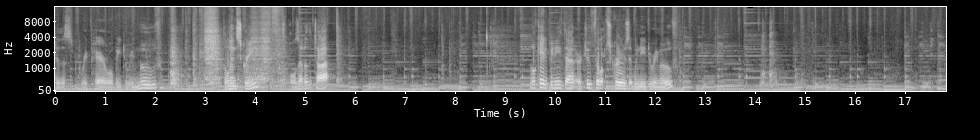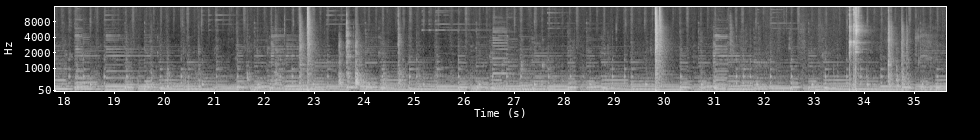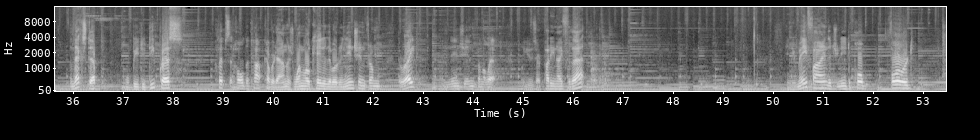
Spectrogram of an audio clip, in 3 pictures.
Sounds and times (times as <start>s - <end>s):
Music: 0.0s - 53.4s.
